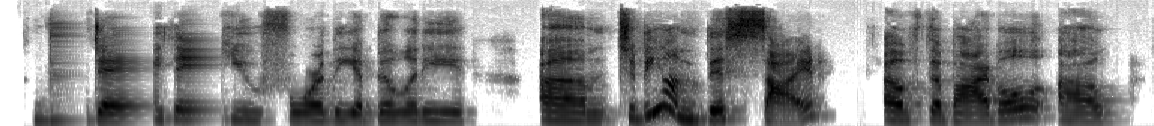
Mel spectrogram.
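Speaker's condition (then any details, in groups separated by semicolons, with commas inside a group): No condition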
